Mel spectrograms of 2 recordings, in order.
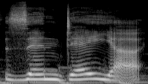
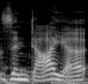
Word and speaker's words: Zendaya: feature to sound it out for you it's zendaya not zendaya and yes zendaya was once a thing it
